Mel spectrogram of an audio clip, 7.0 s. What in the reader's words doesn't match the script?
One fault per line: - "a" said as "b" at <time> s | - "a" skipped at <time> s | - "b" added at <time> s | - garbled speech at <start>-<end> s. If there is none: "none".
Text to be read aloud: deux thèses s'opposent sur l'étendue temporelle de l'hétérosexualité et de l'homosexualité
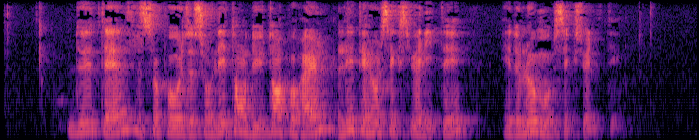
- "de" skipped at 3.4 s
